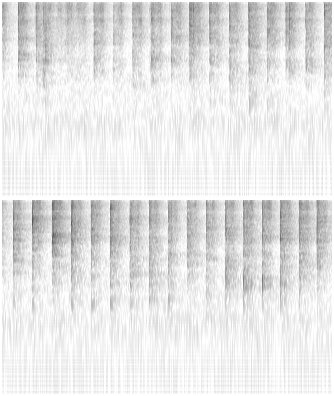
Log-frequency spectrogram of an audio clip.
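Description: Rubber-gloved fingertips press and tap the keys of a black plastic laptop keyboard. The result is a quick, uneven run of soft, bright clicks over a steady low hum.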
